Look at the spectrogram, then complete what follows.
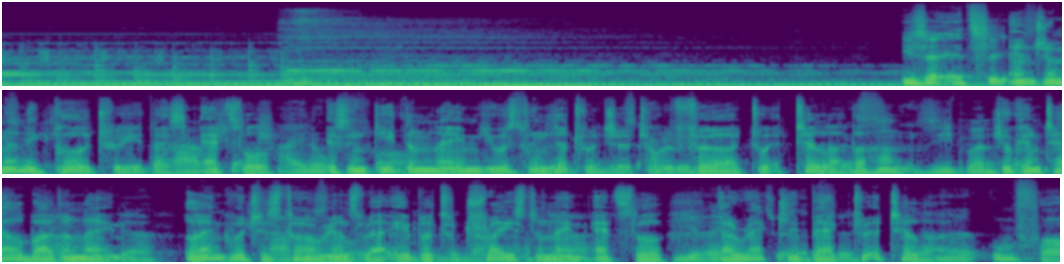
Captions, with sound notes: (in German) (dubbed in English) In Germanic poetry, Etzel is the name used to refer to Attila the Hun. You can tell by the name. Language historians were able to trace the name Etzel directly back to Attila.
